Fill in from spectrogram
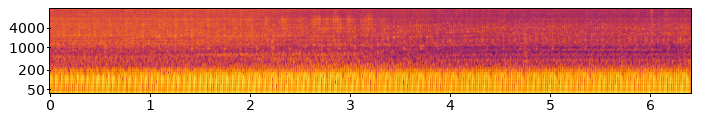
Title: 2006 f150 plz help does this look normal squeaking noise did the shaft come out of trans?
